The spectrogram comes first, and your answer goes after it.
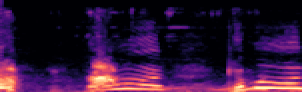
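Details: Two dogs, a chihuahua and a Bichon, playing together; short high yips with falling and rising whistly tones, a person urging them on with "come on" between calls.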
